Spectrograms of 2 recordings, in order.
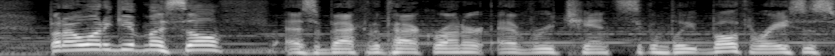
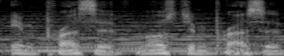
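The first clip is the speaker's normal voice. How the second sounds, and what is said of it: Darth Vader impression. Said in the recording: “In my best Darth Vader voice.”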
